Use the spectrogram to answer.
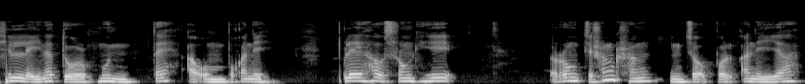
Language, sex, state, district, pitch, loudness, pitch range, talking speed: Mizo, male, Mizoram, Aizawl, 140 Hz, -14 LUFS, 120-155 Hz, 150 wpm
